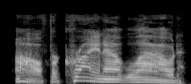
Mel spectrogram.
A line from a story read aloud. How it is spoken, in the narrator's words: Wes groans, genuinely embarrassed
